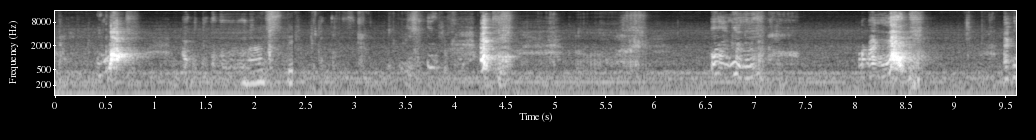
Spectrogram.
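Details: Kiiro the Boston Terrier, eager for microwaved Himalayan cheese, lets out three brief, voice-like barks spaced a few seconds apart, with softer whines and mouth sounds between them over a constant low hum.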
